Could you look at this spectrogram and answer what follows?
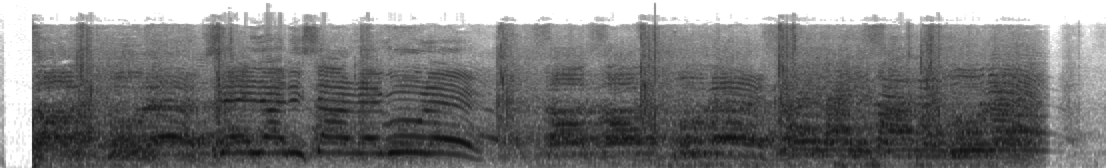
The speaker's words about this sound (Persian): معترضانی که در شهرک اکباتان به یکی از حلقه های اصلی اعتراضات در ماهای گذشته تبدیل شده بودند و حضور شبانه مردم این شهرک و شعار علیه حاکمیت به یکی از نقاط اصلی درگیری نیروهای امنیتی و مردم معترض در تهران تبدیل شده بود.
